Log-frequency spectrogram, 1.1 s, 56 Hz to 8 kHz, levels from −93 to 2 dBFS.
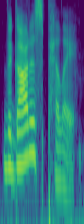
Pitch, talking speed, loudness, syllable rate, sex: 200 Hz, 170 wpm, -16 LUFS, 5.6 syllables/s, female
